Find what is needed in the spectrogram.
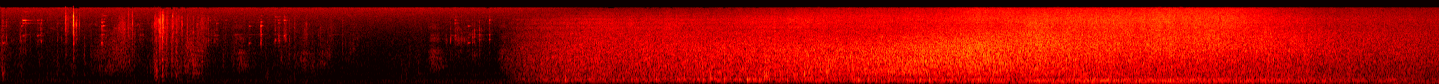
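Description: Ocean surf: after a few faint seconds with small clicks, the rush of the sea swells up about five seconds in, builds for several seconds and then slowly fades.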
